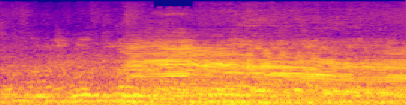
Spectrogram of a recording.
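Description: A young crossbred bull calf lows in a drawn-out, harmonic moo lasting about two seconds, fairly close, with faint background chatter from people nearby at a cattle market.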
